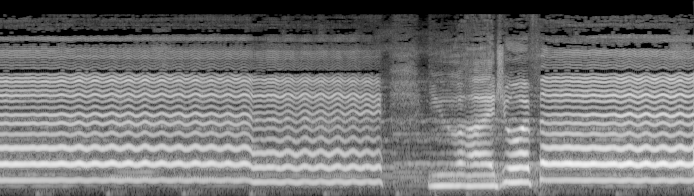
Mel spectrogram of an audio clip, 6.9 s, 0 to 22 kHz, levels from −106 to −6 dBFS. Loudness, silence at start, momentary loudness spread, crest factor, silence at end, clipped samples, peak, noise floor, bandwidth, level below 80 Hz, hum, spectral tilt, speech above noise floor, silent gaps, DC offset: -18 LUFS; 0 s; 10 LU; 14 dB; 0 s; under 0.1%; -4 dBFS; -39 dBFS; 15.5 kHz; -64 dBFS; none; -2.5 dB/octave; 24 dB; none; under 0.1%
